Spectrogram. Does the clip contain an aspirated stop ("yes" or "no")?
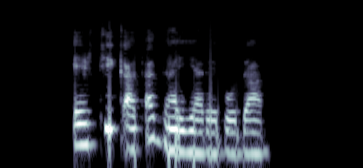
yes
